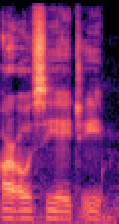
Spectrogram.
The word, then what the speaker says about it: Roche: I caught in this article that Roche, Roche, I don't know how you say it, it's Roche.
